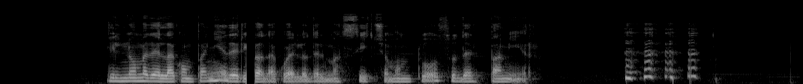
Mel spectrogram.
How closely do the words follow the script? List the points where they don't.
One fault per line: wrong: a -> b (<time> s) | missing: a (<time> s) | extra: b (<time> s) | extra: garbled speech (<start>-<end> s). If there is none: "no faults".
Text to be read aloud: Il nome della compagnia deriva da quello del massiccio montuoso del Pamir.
no faults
